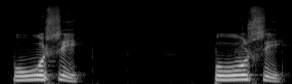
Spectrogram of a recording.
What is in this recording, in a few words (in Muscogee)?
"pose", Muscogee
